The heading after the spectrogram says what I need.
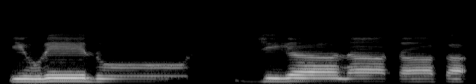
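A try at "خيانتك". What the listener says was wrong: না এটা জিয়া না, এটা কি? খিয়া, কিয়া, ইয়াতে টান হবে, আলিফ আছে। খিয়া নাকা, নাতাকা।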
